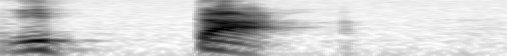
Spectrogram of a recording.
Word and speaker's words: 있다: 그래서 it이 바람을 맞기 때문에 뒤에 있는 다가 따가 됩니다. 그래서 있다.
